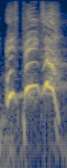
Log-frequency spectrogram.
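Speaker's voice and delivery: high, loud excited cry; excited news. Acted. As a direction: burst into the room with the news. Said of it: "she bursts in and go".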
